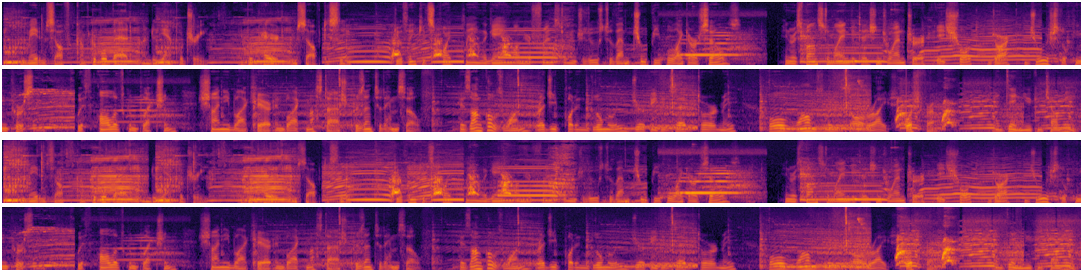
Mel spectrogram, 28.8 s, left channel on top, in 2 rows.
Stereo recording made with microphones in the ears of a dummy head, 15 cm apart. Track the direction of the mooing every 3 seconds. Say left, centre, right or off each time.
right, right, right, centre, left, left, left, left, centre, right.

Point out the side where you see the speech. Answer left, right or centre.
left.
